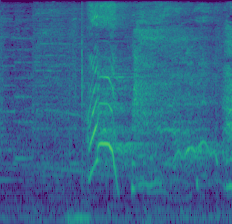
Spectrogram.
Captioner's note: squeal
